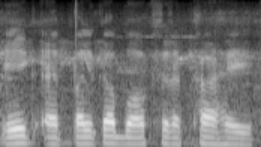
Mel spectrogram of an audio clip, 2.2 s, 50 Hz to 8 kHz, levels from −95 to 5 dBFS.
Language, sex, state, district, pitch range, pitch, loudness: Hindi, male, Uttar Pradesh, Lucknow, 130-140 Hz, 135 Hz, -14 LUFS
